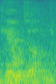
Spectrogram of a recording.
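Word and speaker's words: GEO: 그래도 20쪽짜리 포토 에세이인데 이게 당시 지호는 이제 패러는 했지만 지호는 사실은 이제 정확한 발음은 게오죠.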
